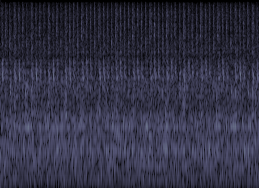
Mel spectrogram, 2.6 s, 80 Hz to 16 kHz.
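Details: Suzuki SJ410 at a warmed-up idle in light rain: fast, even light ticking over the idle. The valves have probably never been adjusted, so loose valve clearances are likely.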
